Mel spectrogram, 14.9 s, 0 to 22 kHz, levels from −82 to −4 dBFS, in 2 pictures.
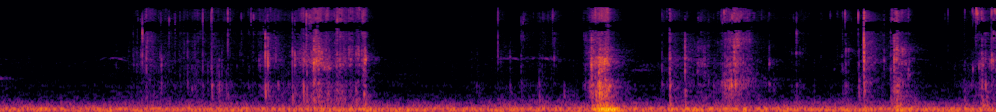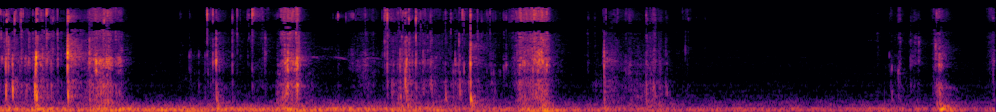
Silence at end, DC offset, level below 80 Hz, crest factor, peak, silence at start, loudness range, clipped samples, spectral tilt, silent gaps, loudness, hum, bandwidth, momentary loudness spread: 0 s; under 0.1%; -38 dBFS; 30 dB; -2 dBFS; 0 s; 7 LU; under 0.1%; -4 dB/octave; none; -31 LUFS; none; 17 kHz; 19 LU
